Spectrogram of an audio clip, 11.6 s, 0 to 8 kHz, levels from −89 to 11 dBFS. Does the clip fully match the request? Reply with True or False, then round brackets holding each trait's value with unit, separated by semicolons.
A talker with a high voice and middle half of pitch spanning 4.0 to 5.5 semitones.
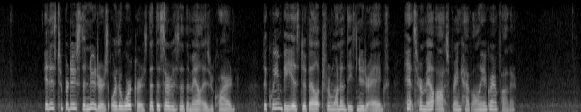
False (235 Hz; 3.2 semitones)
